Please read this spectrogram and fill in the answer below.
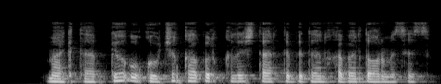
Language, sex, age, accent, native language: Uzbek, male, 25-34, Qashqadaryo, Uzbek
